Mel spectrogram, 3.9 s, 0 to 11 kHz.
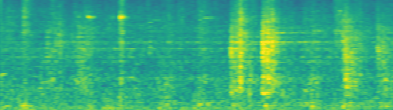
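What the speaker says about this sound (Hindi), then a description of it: "तो 2 मिनट रुकने के बाद हमारी ट्रेन कडप्पा से डिपार्चर ले रही है" The Chennai Express passenger train rolls away from Kadapa station, with a steady close rumble of carriage wheels, repeated clickety-clack rail joints and rushing air, with no talking.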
